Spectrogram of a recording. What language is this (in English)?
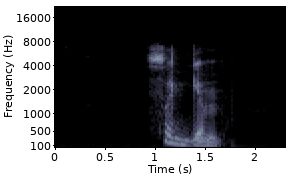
Kabyle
